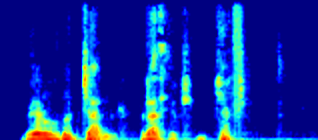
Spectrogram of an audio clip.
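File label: "gracias", Spanish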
